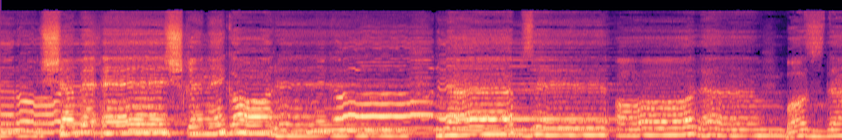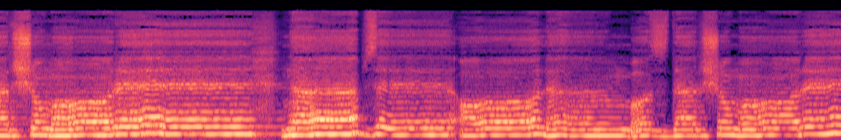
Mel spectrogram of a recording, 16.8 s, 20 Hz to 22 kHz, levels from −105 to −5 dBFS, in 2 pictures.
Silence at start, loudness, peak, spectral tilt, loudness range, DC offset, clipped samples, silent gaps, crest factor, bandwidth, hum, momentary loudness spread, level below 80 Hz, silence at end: 0 s; -17 LUFS; -2 dBFS; -5 dB/octave; 8 LU; under 0.1%; under 0.1%; none; 16 dB; 16 kHz; none; 10 LU; -60 dBFS; 0 s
